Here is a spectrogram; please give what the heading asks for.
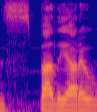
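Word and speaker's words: sbagliato: in it so the the g n spalliato we usually kind of swallow that when we pronounce it but then again the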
